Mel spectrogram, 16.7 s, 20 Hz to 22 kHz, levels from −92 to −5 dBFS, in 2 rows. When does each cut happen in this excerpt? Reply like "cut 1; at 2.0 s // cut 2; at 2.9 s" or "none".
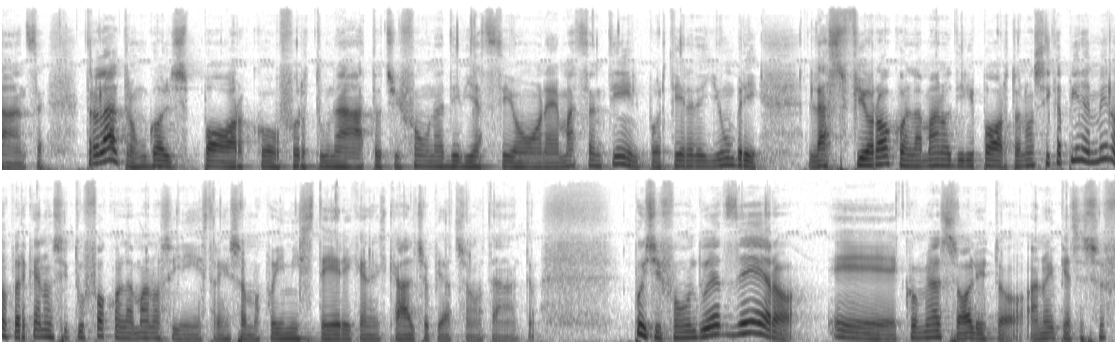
none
